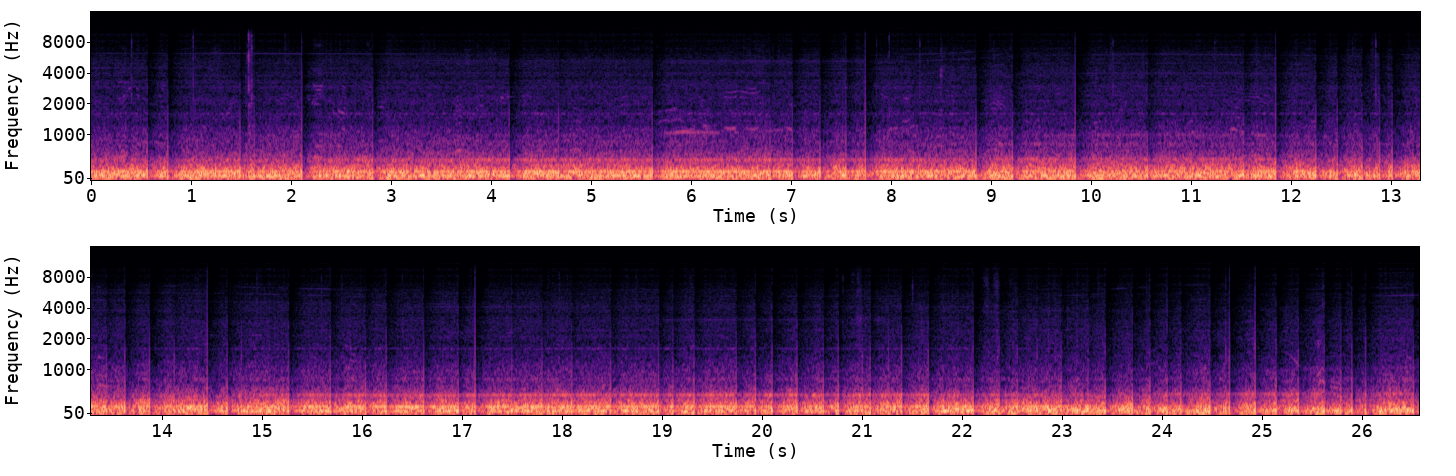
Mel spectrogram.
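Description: Jet airliner cabin noise during the landing approach: a loud, steady rumble of engines and airflow with a constant low hum underneath.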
